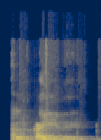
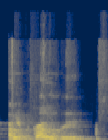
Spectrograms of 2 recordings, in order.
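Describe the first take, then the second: First: "Alcaide" as al-KAI-de, a glide for the l; careful, falling "Alcaide", no l before the d; contrastive articulation. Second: "Alcalde" as al-KAL-de, with the second l sounded; careful "Alcalde", l in the middle syllable; contrastive articulation. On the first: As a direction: say "Alcaide" with the ai diphthong. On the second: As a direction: say "Alcalde" with a clear l before the d. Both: Shown as a demonstration. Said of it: "Parecida escritura, parecida pronunciación".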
